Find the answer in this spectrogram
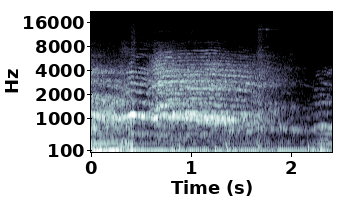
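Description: A class of children singing a chanted song together over a backing beat, holding one long call that slowly falls in pitch.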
